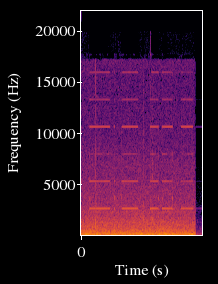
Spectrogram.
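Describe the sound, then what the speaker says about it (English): A voltmeter on its continuity setting beeps with a steady, high electronic tone for about two seconds over a loud, noisy background, then cuts off abruptly when the probes part during a Jeep TJ headlight repair. "It makes a beep whenever these two come in contact with each other."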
